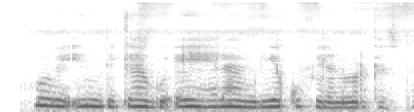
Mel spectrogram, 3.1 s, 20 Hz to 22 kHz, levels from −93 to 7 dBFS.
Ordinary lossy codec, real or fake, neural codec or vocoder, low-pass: none; real; none; 19.8 kHz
